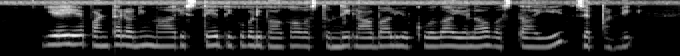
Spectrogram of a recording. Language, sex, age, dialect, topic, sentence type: Telugu, female, 18-24, Southern, agriculture, question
